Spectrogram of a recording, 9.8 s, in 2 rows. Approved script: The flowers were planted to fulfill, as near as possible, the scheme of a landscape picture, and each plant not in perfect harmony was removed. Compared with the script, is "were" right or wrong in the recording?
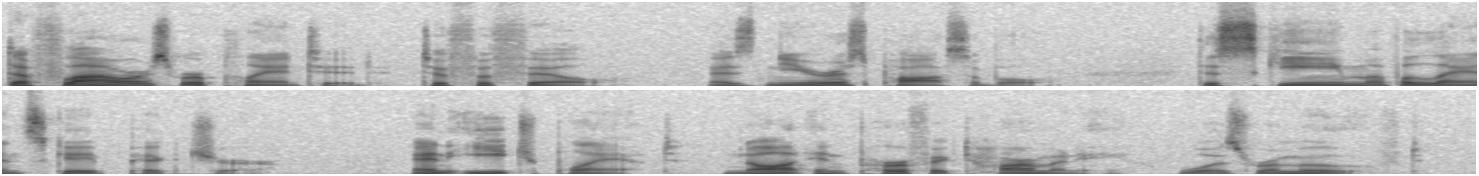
right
